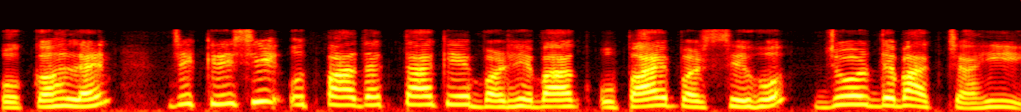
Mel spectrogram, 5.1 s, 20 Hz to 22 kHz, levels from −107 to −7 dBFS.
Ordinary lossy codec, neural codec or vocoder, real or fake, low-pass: none; codec, 16 kHz, 16 kbps, FreqCodec, smaller model; fake; 7.2 kHz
